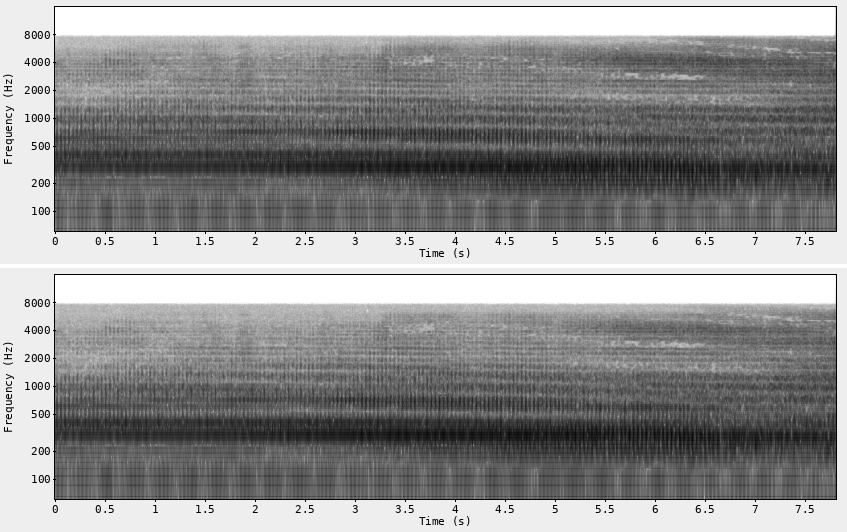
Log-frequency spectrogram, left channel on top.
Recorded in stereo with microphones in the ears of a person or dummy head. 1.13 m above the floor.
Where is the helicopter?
20° left (ahead or behind).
